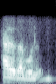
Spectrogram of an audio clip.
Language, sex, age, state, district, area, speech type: Bengali, male, 18-30, West Bengal, Kolkata, urban, conversation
